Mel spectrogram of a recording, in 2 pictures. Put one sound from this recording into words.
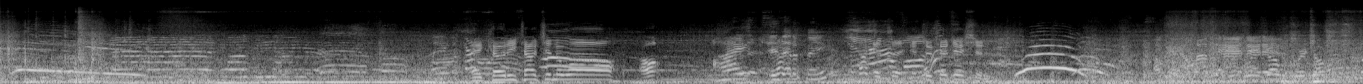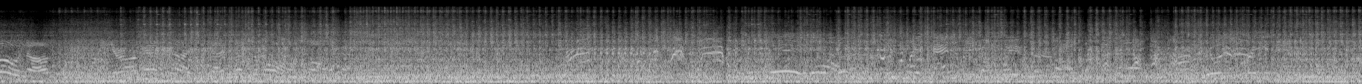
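An older man laughs close by.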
